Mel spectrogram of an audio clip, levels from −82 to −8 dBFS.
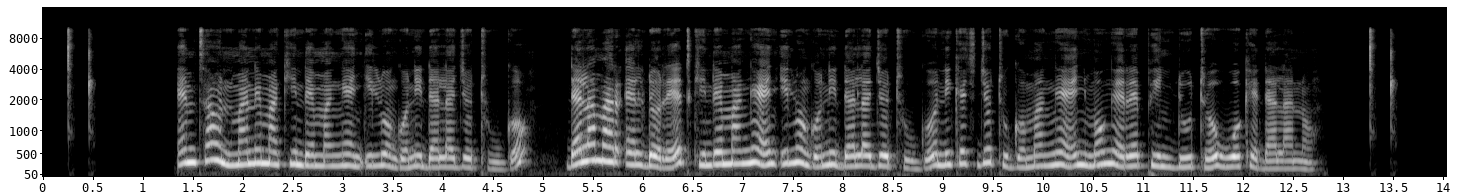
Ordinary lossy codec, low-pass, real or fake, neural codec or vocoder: AAC, 64 kbps; 9.9 kHz; real; none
